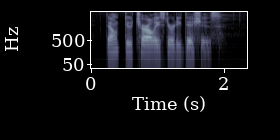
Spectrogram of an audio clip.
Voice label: anechoic voices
